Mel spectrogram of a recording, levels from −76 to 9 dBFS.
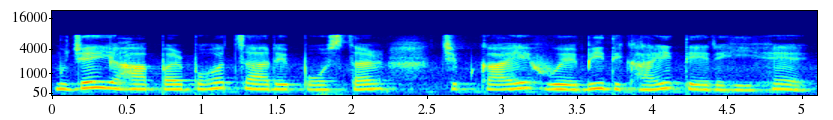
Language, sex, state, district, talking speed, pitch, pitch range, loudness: Hindi, female, Arunachal Pradesh, Papum Pare, 150 wpm, 200 Hz, 190-215 Hz, -19 LUFS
